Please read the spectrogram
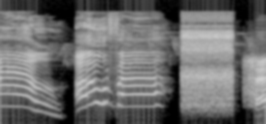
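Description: Cartoon dialogue spoken over a walkie-talkie, the voice band-limited like a radio. A short burst of radio static hiss comes about one and a half seconds in, before the talk resumes.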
